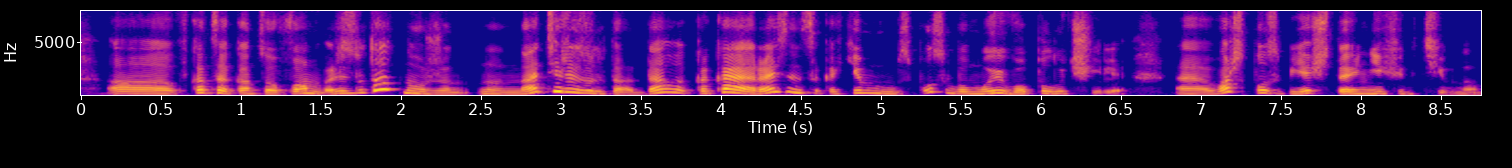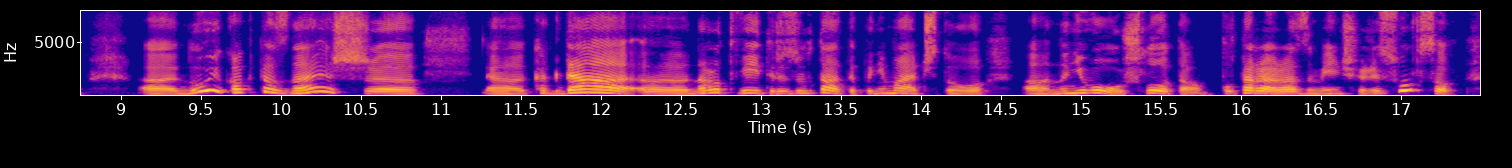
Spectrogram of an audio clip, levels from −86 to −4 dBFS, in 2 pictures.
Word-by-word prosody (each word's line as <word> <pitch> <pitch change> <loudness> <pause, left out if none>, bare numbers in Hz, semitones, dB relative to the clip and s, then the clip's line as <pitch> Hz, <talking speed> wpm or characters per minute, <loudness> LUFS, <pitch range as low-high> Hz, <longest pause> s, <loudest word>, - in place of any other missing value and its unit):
А, 180 -3 -2
в - - -21
конце 265 -1 +1
концов, 165 0 -3
вам 200 +1 -1
результат 270 +6 +2
нужен? 160 - -6
Ну, 175 -1 -8
нате 340 - +3
результат, 215 - -1
да. 285 - +1
Вот 265 -6 -5
какая 270 +9 +5
разница, 300 -4 +1
каким 190 0 -7
способом 185 - -7
мы 200 +6 -1
его 195 -8 -2
получили? 285 - -8 0.3
Э, 160 -1 -4
ваш 350 - +1
способ 250 - -4
я 175 +6 -1
считаю 180 -6 -1
неэффективным. 175 -4 -11 0.3
Э, 155 -1 +1
ну 165 - +3
и - - +5
как-то, 295 0 +1
знаешь, 290 - +1
э, 190 -2 +2 0.7
когда, 255 - +5
э, 180 -2 0
народ 280 +9 -1
видит 235 -2 -4
результат 215 +3 -1
и - - -4
понимает, 205 -3 -3
что, 155 -4 -4 0.2
а, 170 0 -2
на 185 - -7
него 250 +3 +2
ушло 240 -2 +1
там 135 -8 -5
в 130 - -37
1,5 215 - +4
раза 180 -1 +1
меньше 170 +1 -6
ресурсов, 475 - +2
200 Hz, 170 wpm, -23 LUFS, 175-255 Hz, 0.7 s, какая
